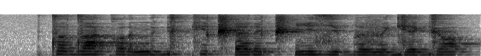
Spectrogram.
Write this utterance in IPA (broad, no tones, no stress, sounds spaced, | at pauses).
t ɤ d a k ɔ ɾ ɐ ŋ ə ɡʲ ɔ kʲ ɛ t͡ʃʼ ɛ ɾ e t͡ʃʼ i zʲ ə b ɛ v e ɡʲ ɛ ɡʲ ɔ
